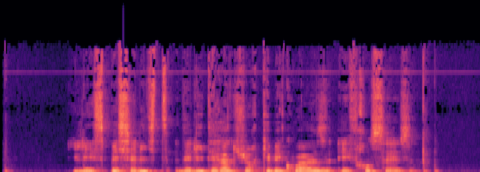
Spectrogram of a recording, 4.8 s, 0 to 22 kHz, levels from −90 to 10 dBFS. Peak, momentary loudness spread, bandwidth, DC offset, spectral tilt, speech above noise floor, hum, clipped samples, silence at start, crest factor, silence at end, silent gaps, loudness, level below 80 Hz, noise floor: 0 dBFS; 9 LU; 17 kHz; under 0.1%; -4.5 dB/octave; 41 dB; none; under 0.1%; 0.05 s; 16 dB; 0.4 s; none; -14 LUFS; -38 dBFS; -55 dBFS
